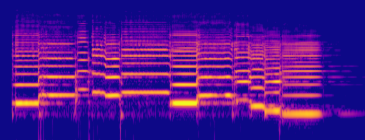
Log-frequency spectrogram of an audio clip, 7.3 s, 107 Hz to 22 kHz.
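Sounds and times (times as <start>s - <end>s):
violin improvisation: 0.2s - 7.2s.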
